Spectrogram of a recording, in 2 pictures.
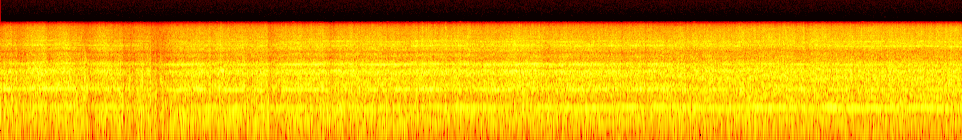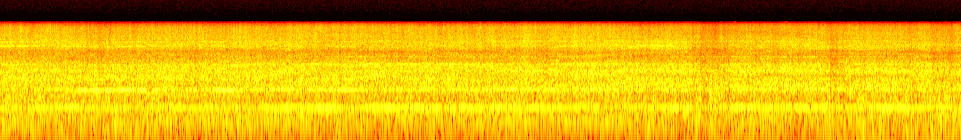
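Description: Self-propelled forage harvester chopping standing maize and blowing it into a trailer, with the tractor pulling the trailer running alongside: a steady, unbroken machine drone with a constant hum that holds its pitch throughout.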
